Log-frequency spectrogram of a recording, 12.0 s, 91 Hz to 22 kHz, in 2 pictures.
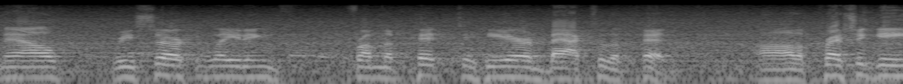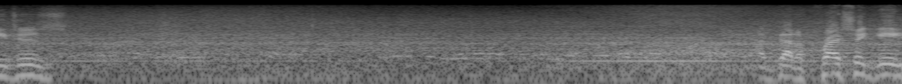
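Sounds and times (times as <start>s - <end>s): pump running: 0.0s - 12.0s.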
